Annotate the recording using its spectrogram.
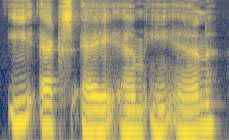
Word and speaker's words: examen: It's spelled E X A M E N, um, which sounds a little bit like examine, which the it's it's kind of the, a lot the same idea, but it's it's pronounced with kind of a long a sound, so examen.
